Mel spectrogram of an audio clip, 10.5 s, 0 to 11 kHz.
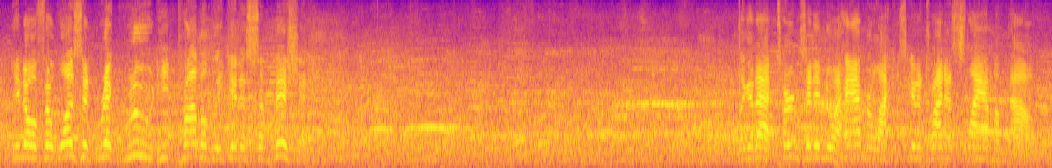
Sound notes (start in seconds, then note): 3.5 crowd chatter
